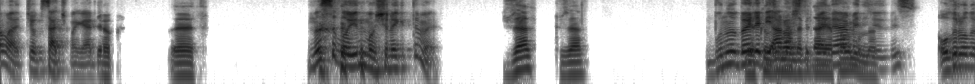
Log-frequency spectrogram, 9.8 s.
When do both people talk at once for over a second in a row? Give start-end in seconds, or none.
7.4-8.8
